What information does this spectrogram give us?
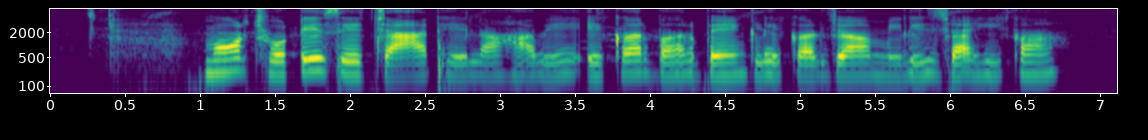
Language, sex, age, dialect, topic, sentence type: Chhattisgarhi, female, 31-35, Central, banking, question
